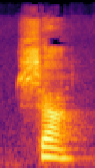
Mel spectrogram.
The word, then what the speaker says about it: chat: vous avez remarqué mais on ne prononce pas le S à Paris et le T à chat c'est parfaitement normal en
